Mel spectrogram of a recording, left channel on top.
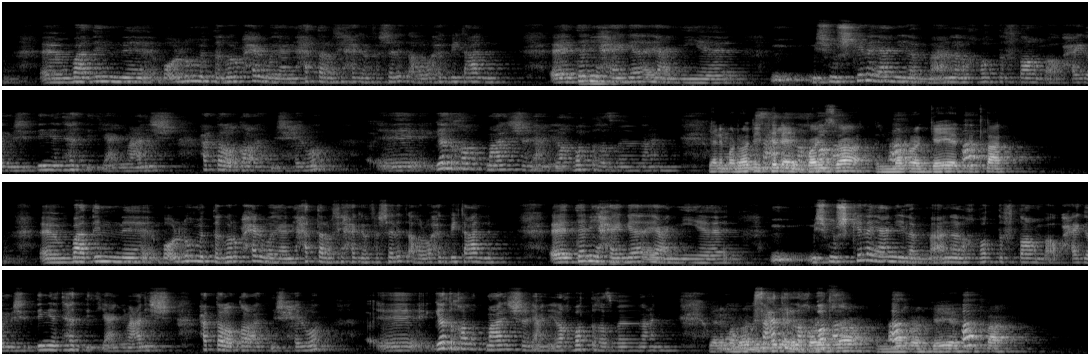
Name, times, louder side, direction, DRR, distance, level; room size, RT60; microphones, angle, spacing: voice 1, 0.0-4.9 5.2-14.0 14.3-19.3 19.7-19.9 20.4-20.6, right 4 dB, 60° right, 4 dB, 0.4 m, -31 dB
voice 2, 17.9-20.4 20.7-20.8, left 4 dB, 70° left, 8 dB, 0.3 m, -23 dB
3.7 x 2.8 x 2.5 m, 0.82 s
head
